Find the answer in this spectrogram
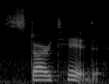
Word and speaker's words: started: So for example, start becomes started. It has an ID sound.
